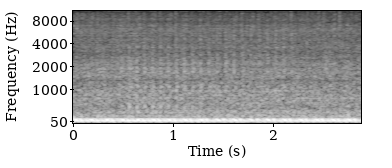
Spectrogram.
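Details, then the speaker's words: Idling engine with a light, fairly quick tapping over a deep hum that sounds like rod knock, but it is the loose plastic flywheel cover under the car contacting the flywheel; fix is securing it with the right screws. "you know it sounds like a rod knock but do the right things put the right screws in take care of that you might want to check that because i was hearing that noise earlier i said what the hell so it is a flywheel cover noise"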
